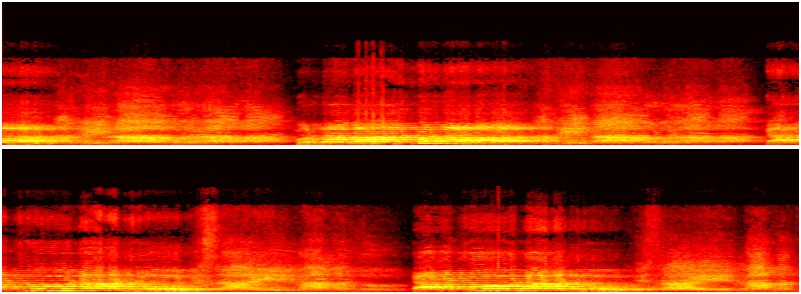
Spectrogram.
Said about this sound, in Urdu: یہ نعرے لگے آپ نے سنا پچھلے سال بھی میں نے بیان کیا تھا اس پر. بعض لوگ ان چیزوں پر اعتراض کرتے ہیں, میں بیان کر دیوں کہ جو امریکہ مردہ باد اور اسرائیل مردہ باد ہے, یہ کوئی نیا نعرہ نہیں ہے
